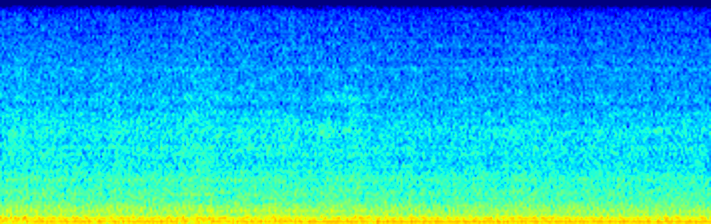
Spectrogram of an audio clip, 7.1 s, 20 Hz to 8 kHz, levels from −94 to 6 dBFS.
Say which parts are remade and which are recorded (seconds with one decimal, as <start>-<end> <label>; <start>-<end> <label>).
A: 0.0-1.9 recorded; 1.9-3.7 remade; 3.7-7.1 recorded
